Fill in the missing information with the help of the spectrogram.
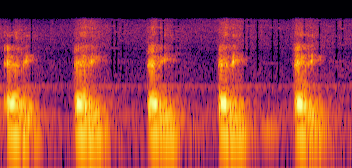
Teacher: my tongue is just gonna very lightly flick up towards the top of my mouth behind my teeth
